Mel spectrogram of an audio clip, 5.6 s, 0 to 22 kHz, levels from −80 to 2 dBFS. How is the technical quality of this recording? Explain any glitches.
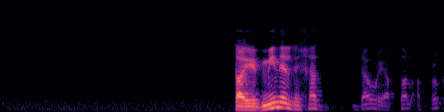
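There is one technical fault, an automatic gain fall. From 2.97 to 4.71 s the gain control judges the input too loud, or its background noise too strong, and eases its gain down by about 5 dB, so the speech and the room noise behind it sink together.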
